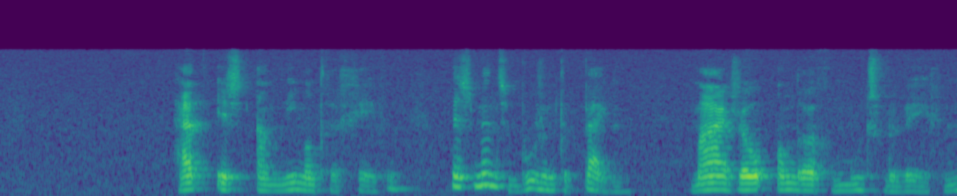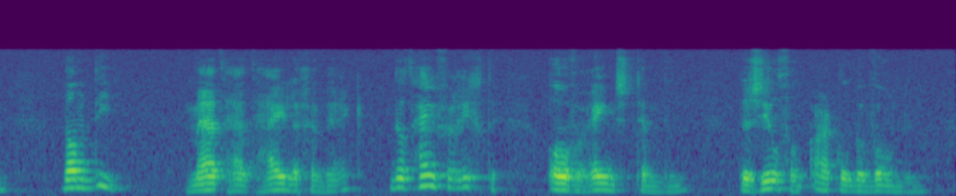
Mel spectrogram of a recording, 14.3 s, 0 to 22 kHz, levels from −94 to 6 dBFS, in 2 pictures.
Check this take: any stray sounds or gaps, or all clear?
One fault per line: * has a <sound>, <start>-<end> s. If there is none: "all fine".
all fine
